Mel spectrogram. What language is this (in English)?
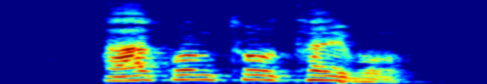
Kohistani Shina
